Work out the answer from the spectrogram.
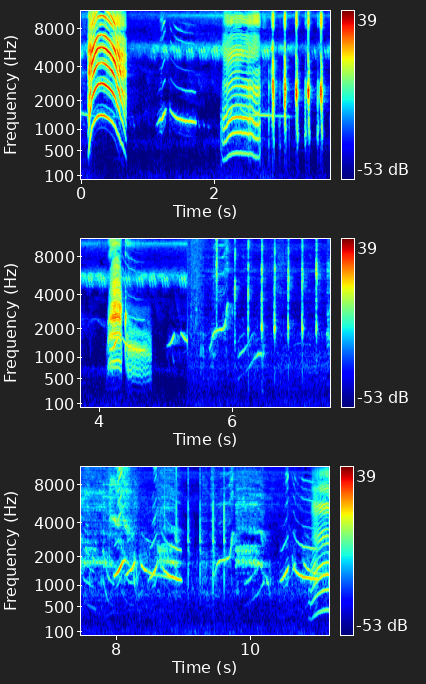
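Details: Indian ringneck parrot in a compilation; loud arched squawks with rich harmonics, a run of sharp clicks, then a series of short rising whistled chirps and more screeches.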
